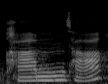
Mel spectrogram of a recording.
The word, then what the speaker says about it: 감사: So if it's in the initial position, it sounds similar to God. So 감사.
